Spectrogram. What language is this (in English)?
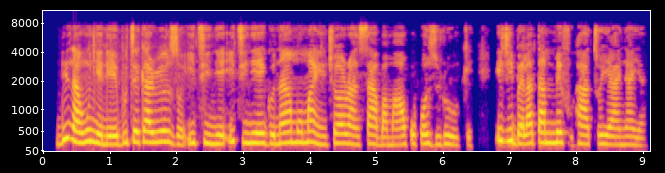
Igbo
